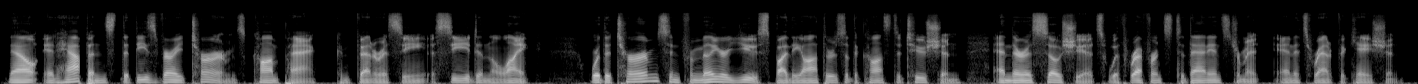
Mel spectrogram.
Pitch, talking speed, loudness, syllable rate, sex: 90 Hz, 145 wpm, -22 LUFS, 5.2 syllables/s, male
